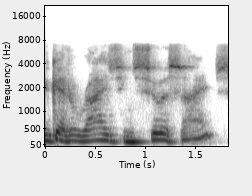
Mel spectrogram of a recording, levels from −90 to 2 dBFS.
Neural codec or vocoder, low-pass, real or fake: none; 7.2 kHz; real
